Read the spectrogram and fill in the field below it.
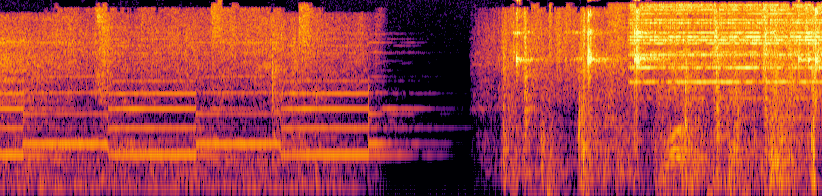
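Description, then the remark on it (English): A fire station alarm siren blares in steady, alternating tones for about three seconds, cuts off briefly, then gives way to loud clattering commotion with ringing tones underneath. “The alarm.”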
